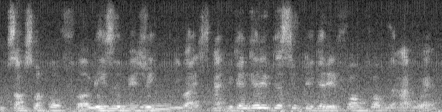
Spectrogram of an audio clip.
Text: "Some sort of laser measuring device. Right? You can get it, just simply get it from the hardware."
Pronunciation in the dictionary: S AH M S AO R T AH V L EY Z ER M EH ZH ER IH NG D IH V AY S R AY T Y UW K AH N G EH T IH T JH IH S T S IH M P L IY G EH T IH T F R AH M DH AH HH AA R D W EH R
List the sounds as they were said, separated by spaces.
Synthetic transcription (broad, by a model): S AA M S AO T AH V L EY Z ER M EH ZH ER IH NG D IH V AY S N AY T Y UW K AH N G EH T IH T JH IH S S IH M P L IY G EH T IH T F R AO M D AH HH AA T W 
